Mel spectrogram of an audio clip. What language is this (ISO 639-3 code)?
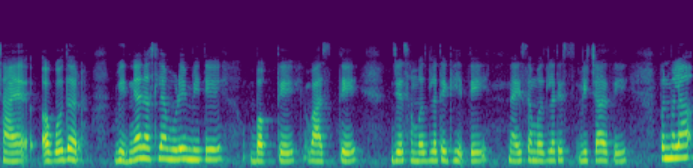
mar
